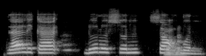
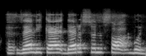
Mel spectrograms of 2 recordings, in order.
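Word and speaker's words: ذلك درس صعب: Zalika durusun so'bun. Salah bacanya. Masih salah, ulang. Zalika darsun so'bun.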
